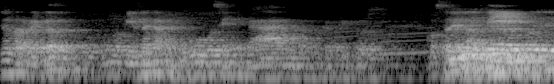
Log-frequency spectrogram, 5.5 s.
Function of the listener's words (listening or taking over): taking over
